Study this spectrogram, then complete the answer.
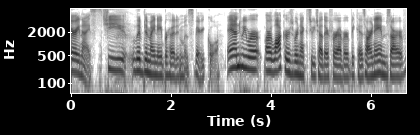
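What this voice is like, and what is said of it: Usual voice. Nothing is said of it.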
